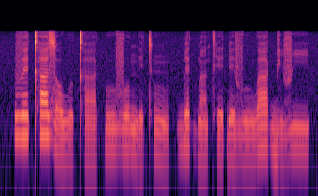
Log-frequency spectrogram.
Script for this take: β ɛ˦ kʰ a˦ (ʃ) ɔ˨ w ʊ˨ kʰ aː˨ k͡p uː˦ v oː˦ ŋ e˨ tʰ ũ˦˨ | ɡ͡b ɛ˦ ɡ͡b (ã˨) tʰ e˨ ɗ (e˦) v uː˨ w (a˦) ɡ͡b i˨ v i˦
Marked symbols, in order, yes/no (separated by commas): no, yes, no, no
